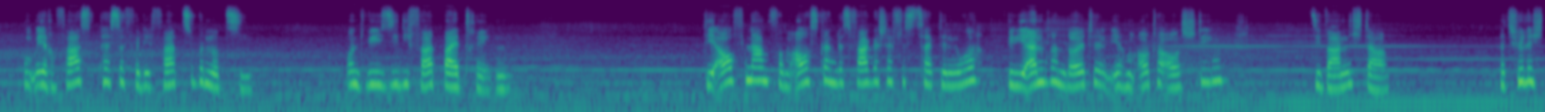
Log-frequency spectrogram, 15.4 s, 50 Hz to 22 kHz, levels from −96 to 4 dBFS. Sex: female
